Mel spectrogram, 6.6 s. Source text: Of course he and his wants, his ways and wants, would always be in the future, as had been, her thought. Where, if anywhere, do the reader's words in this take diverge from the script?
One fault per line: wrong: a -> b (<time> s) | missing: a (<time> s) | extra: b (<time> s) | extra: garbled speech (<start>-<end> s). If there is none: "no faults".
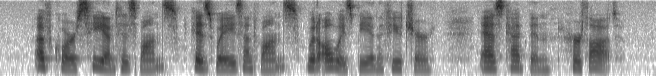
no faults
